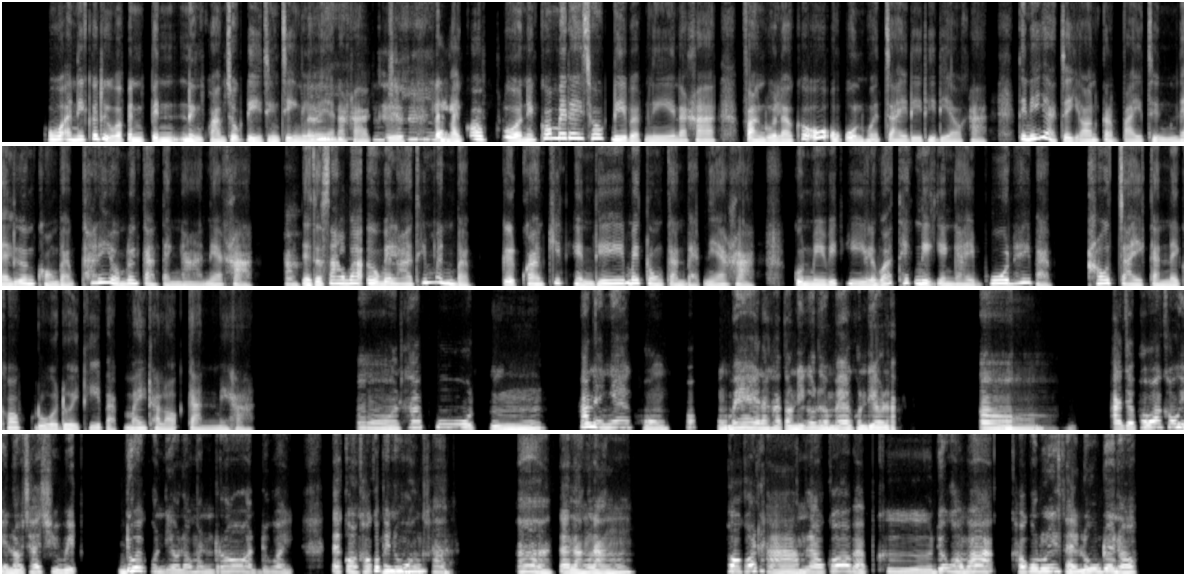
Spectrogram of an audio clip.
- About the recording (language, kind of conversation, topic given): Thai, podcast, คุณรับมืออย่างไรเมื่อค่านิยมแบบเดิมไม่สอดคล้องกับโลกยุคใหม่?
- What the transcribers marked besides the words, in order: tapping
